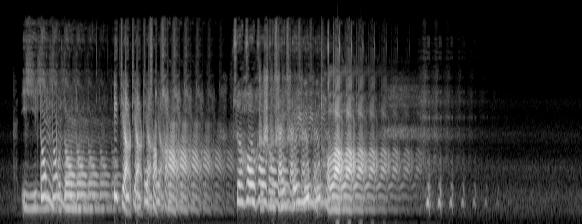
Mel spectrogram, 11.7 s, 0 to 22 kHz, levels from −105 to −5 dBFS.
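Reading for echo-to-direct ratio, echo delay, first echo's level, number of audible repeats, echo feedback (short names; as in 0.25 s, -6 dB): -3.0 dB, 0.232 s, -4.5 dB, 6, 53%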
